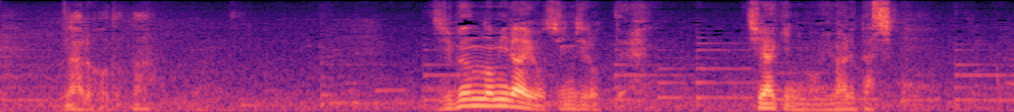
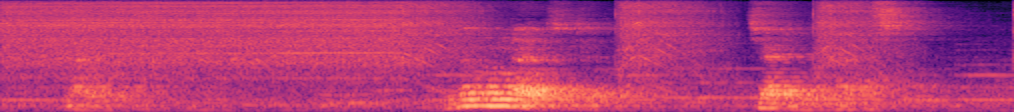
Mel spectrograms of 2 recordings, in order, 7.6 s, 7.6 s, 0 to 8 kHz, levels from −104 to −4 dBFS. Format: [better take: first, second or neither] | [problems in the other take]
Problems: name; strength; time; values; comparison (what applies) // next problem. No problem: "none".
first | background sound (Drill); 6 dB below the speech // room echo; dies away in 1.2 s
